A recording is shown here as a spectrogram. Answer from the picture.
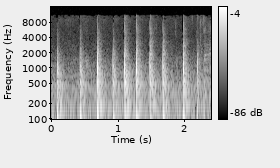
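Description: Chalk striking a chalkboard while handwriting is written: a quick run of short, sharp taps, about five a second, one for each stroke.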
